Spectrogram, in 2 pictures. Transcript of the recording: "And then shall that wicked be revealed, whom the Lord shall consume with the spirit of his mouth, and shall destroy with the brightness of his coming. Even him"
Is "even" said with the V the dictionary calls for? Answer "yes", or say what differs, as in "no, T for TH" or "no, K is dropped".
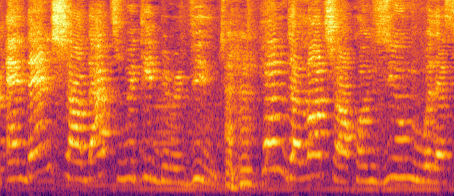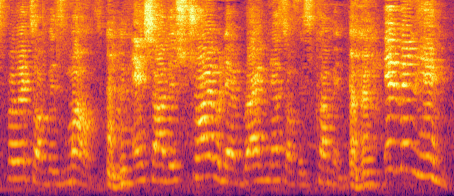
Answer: yes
